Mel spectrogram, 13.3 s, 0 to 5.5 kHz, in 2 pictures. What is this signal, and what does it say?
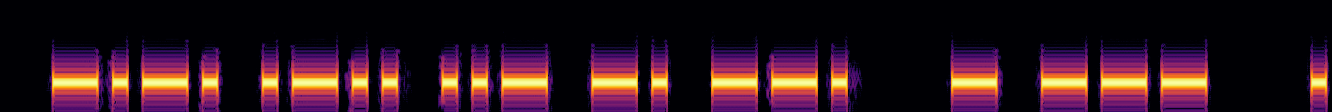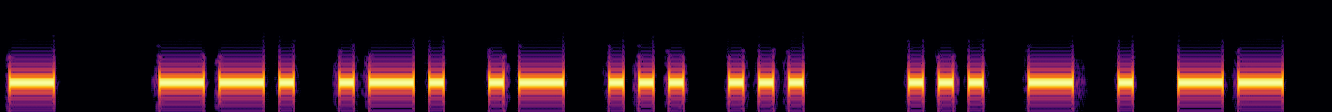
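Morse code, heard as a keyed tone, about 16 wpm, 700 Hz. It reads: CLUNG TO A GRASS STEM
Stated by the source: Morse practice text at 16 WPM.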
